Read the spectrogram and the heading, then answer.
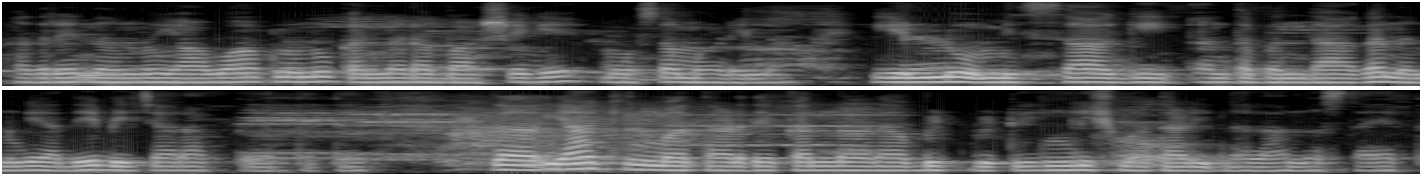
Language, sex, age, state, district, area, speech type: Kannada, female, 45-60, Karnataka, Hassan, urban, spontaneous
